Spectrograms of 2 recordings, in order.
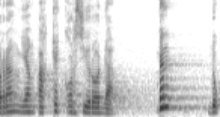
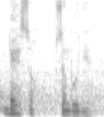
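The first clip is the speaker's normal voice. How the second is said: much softer, low "Besok sembuhnya"; barely heard divine whisper; quiet inner voice; 6 semitones lower, 16 dB quieter than usual. Retold or imitated. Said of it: "Saya cuma dengar suara". (suara batin yang sangat pelan)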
